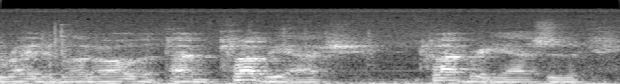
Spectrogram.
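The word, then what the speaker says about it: Klaberjass: And the game that Damon Runyon used to write about all the time, Clabberjass, it's K-L-A-B-B-E-R-J-A-S-S. It's a funny, but it's pronounced club. They call it club.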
